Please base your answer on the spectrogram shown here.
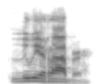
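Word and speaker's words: Luis Robert: Yeah, we learned how to say it's Louis Robber.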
